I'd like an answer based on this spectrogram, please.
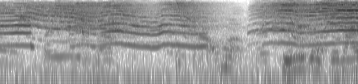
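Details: Playful otters in daylight utter a continuous wavering whine, bright and harmonic, that breaks off briefly and then resumes, with a few lower squeaky notes underneath.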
